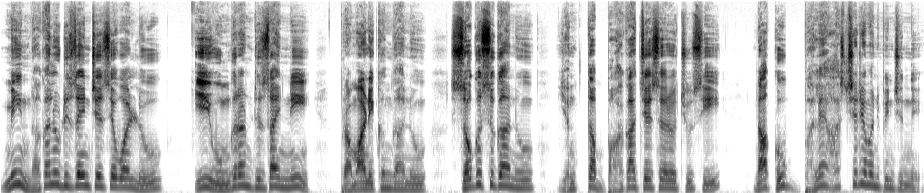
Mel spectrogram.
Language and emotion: Telugu, surprised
